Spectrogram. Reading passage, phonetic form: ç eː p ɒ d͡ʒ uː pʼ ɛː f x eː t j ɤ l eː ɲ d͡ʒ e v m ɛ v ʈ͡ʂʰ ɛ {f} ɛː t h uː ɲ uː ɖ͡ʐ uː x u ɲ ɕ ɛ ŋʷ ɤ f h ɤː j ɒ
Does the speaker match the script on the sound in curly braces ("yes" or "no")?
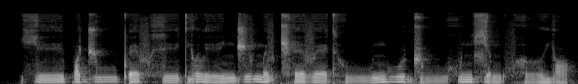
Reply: no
